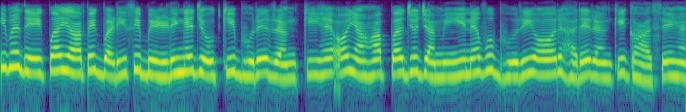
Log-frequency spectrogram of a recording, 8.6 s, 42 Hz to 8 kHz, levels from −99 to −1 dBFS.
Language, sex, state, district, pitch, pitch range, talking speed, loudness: Hindi, female, Uttarakhand, Tehri Garhwal, 245 Hz, 225-270 Hz, 205 wpm, -13 LUFS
